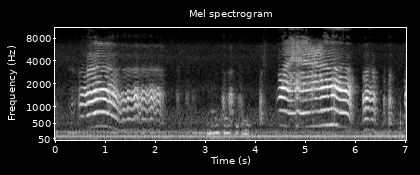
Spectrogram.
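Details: Two strong rising-and-falling cry bouts from a newborn boy just after a fast normal vaginal delivery (mother's second baby), with low hum and faint talk behind; a vigorous normal newborn cry.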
